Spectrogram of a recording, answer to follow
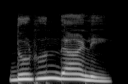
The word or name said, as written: ದಿಡಂದಳೆ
